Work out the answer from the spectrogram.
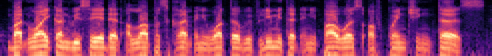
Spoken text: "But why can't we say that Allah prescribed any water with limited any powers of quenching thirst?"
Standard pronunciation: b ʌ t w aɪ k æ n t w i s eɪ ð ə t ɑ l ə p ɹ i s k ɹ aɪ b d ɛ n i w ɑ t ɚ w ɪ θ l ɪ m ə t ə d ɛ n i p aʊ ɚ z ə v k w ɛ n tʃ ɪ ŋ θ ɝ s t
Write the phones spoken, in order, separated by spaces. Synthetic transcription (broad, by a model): b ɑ t w aɪ k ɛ n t w i s eɪ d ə t ɑ l ə p ɹ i s k ɹ aɪ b ɛ n i w ɑ t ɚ w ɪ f l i m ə t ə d ɛ n i p aʊ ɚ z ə f k w ɛ n tʃ ɪ ŋ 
